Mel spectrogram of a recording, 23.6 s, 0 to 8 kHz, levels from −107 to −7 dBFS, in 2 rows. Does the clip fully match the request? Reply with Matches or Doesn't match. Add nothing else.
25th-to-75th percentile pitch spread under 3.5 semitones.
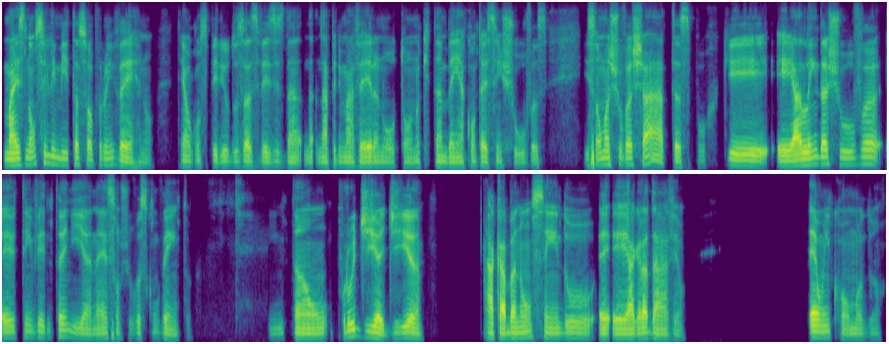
Doesn't match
